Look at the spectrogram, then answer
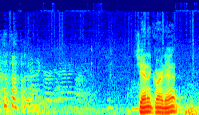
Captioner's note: laugh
